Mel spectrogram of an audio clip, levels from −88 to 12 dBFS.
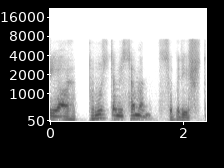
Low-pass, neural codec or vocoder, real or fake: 7.2 kHz; codec, 16 kHz, 1 kbps, FreqCodec, smaller model; fake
